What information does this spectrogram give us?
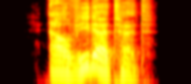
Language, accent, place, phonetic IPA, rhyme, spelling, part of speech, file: German, Germany, Berlin, [ɛɐ̯ˈviːdɐtət], -iːdɐtət, erwidertet, verb, De-erwidertet.ogg
- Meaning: inflection of erwidern: 1. second-person plural preterite 2. second-person plural subjunctive II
